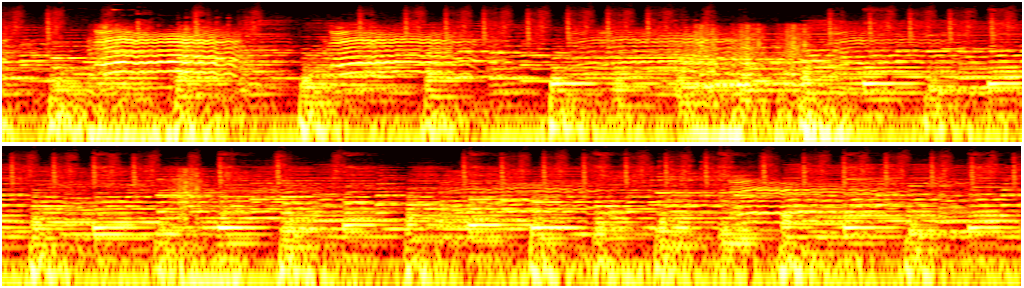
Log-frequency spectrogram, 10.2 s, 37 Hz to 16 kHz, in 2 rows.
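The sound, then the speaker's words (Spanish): A flock of sheep in a sheep-counting game bleats loudly and continuously, many wavering, overlapping calls piling up, with no talking over them. “Bueno, yo conté 26 ovejas, vamos a ver qué pasa.”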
